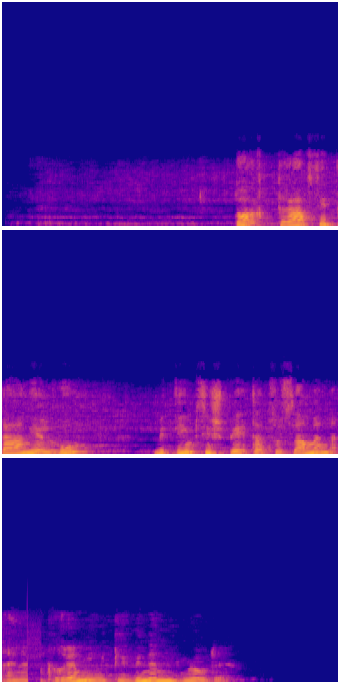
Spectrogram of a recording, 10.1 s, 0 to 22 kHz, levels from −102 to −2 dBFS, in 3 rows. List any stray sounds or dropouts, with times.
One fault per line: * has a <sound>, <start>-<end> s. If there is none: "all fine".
* has a dropout, 7.0-7.1 s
